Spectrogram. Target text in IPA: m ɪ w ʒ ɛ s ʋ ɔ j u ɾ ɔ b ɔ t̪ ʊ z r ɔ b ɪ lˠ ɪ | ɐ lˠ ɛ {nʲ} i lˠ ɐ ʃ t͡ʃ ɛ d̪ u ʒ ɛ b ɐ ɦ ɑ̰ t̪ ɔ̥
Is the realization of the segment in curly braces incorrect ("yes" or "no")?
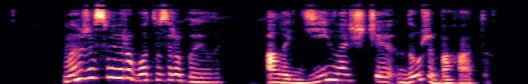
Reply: yes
